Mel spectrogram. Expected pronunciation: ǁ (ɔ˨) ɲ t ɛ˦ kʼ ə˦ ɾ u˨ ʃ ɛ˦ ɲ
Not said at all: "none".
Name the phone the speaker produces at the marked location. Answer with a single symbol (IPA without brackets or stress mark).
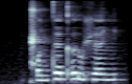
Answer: ɔ˨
